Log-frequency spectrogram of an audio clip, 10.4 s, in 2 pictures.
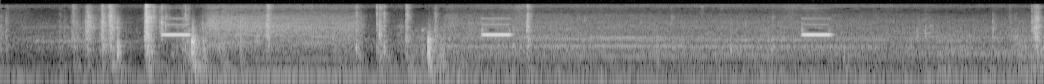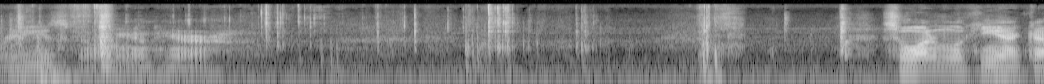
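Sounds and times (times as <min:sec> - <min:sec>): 
car power window rolling down: 0:00.8 - 0:05.8
speech: 0:05.5 - 0:06.4, 0:09.7 - 0:10.4.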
